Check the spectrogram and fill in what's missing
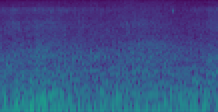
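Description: Sea surf in Hellblade: Senua's Sacrifice, a soft continuous wash of waves and wind rumbling faintly along the shore, with no voices.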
